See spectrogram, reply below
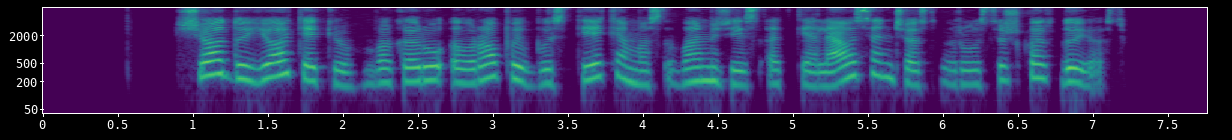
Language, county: Lithuanian, Šiauliai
